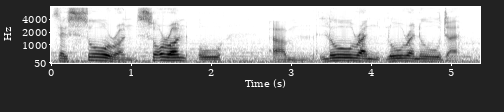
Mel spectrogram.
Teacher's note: in received pronunciation and on in standard Southern British English, you'll hear a ra, small ra, called technically as intrusive ra.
